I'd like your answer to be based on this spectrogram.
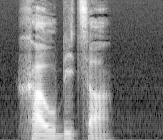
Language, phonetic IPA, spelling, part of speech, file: Polish, [xawˈbʲit͡sa], haubica, noun, Pl-haubica.ogg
